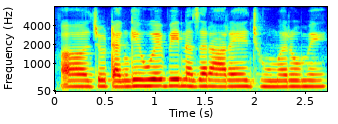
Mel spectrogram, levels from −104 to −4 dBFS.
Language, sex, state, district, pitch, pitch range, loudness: Hindi, female, Madhya Pradesh, Bhopal, 210 Hz, 205-215 Hz, -16 LUFS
